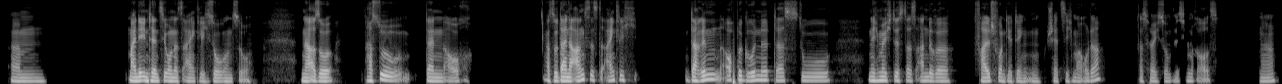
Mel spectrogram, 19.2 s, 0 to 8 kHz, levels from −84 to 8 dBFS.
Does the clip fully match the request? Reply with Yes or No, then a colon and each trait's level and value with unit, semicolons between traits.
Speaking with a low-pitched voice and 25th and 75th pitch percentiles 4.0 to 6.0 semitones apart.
No: low, 130 Hz; narrow, 2.5 semitones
